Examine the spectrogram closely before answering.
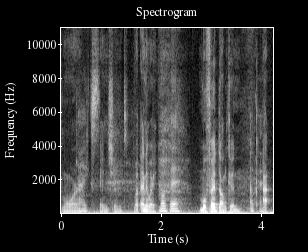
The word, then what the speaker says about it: Mofe: So it's pronounced Mofe, which is Mo, like I've Mo been money.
